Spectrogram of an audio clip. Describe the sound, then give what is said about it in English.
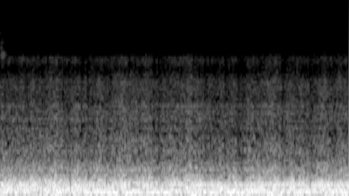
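An airplane takes off from Atlanta with a loud, steady engine roar that stays constant throughout, with no talk. “Here I go, taking off from Sweet Home ATL.”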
